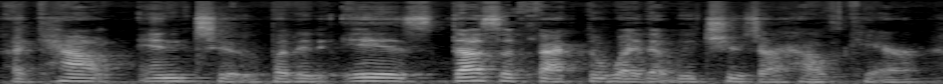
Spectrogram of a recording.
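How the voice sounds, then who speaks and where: Amid noticeable background noise and audible room echo, a woman speaks at a moderate pace with a very deep, low pitch and monotone, flat intonation. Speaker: travel entrepreneur and livestream host. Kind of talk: live interview. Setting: Facebook group livestream. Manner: stumbling over words.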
